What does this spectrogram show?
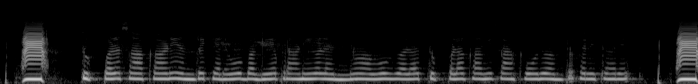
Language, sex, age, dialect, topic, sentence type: Kannada, female, 36-40, Mysore Kannada, agriculture, statement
